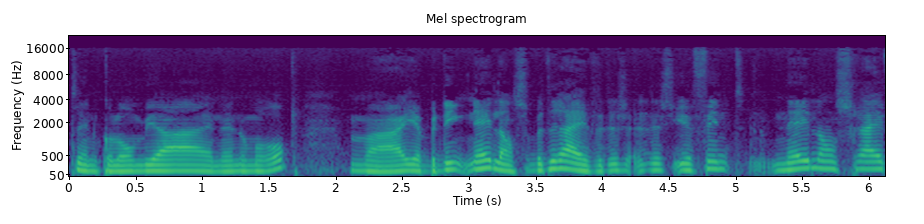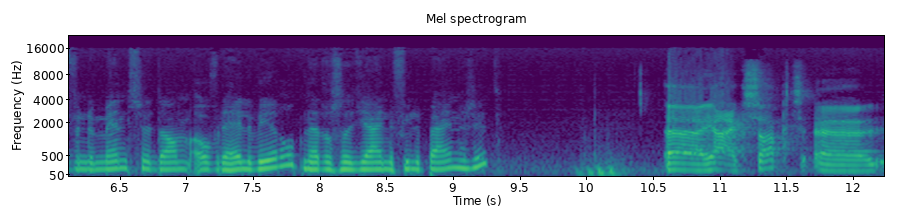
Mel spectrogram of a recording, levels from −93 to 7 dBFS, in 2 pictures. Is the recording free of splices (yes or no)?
yes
